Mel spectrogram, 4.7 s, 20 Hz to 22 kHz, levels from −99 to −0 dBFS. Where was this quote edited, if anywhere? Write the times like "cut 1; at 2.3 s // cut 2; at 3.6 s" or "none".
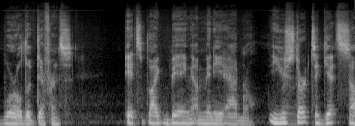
cut 1; at 3.5 s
